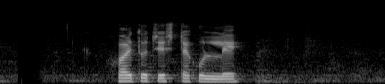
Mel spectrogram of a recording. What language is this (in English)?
Bangla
